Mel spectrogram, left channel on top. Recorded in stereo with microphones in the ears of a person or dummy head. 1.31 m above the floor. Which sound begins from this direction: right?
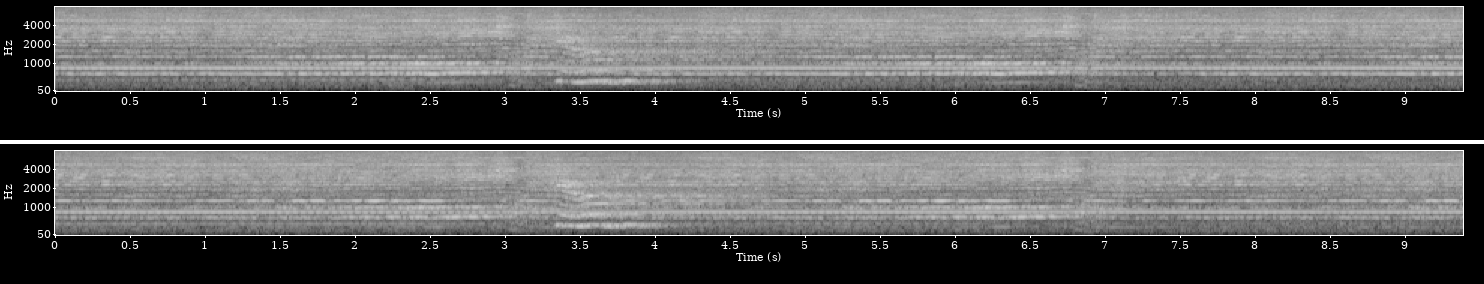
Singing, at 3.3 s.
